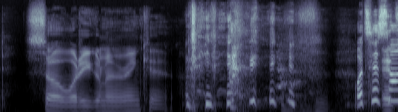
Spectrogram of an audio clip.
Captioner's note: laughs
